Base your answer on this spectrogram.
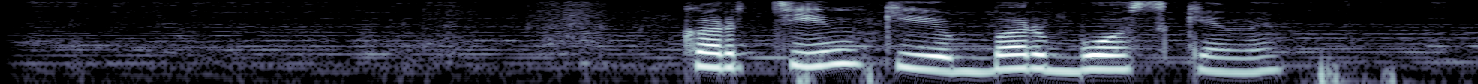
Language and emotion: Russian, neutral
